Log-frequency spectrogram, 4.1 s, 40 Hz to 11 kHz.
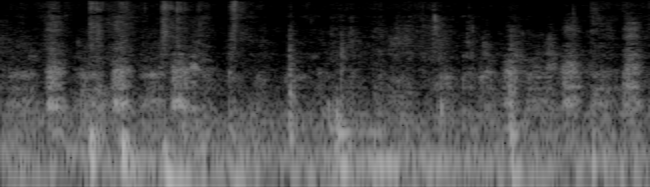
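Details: Golden Retriever, a four-year-old female, tense the day after arriving at a new home in September 2021 and meeting her mother, with two other dogs present; soft, rapid, rhythmic panting breaths throughout, fairly quiet.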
